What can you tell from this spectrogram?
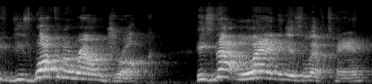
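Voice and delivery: usual speaking voice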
